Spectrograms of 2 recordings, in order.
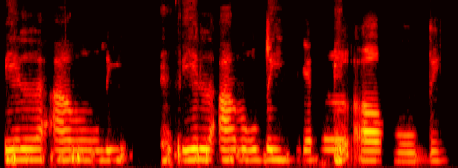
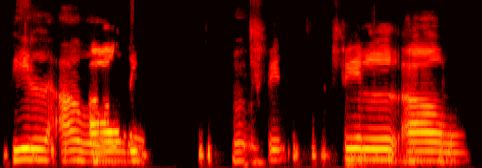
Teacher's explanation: a-nya tipis ro-nya tebal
